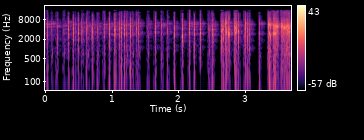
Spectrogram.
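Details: Swiftlets calling, played to attract them into a bird house to nest: rapid rattling clicks that run into high buzzy chirps, growing louder and denser toward the end.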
